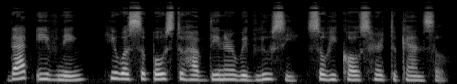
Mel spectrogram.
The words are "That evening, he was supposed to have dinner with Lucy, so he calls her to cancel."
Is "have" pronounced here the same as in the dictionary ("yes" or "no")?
yes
